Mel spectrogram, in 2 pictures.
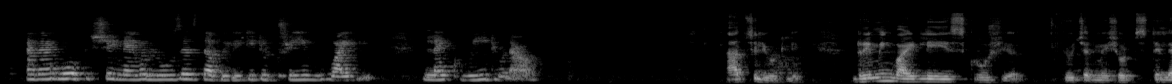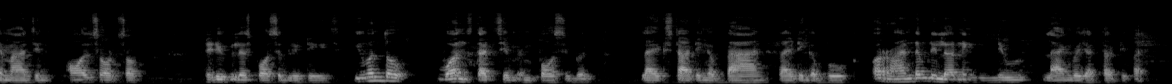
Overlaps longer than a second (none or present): none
